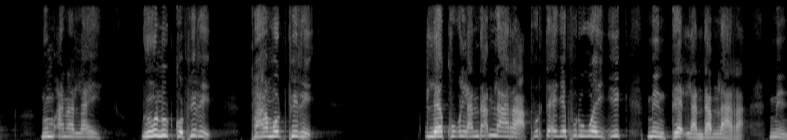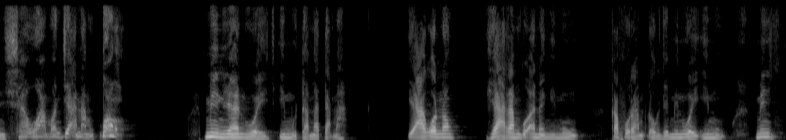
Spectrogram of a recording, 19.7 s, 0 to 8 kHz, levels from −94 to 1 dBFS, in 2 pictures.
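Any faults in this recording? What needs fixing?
Nothing needs fixing; no faults can be heard here.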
